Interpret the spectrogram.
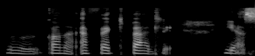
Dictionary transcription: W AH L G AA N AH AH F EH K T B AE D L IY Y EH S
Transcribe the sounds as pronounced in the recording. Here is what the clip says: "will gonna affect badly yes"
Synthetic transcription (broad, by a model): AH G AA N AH AH F EH K T B AE D L IY Y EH S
